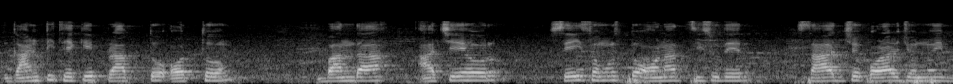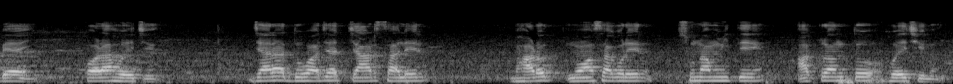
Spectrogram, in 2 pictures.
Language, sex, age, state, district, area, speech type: Bengali, male, 18-30, West Bengal, Kolkata, urban, read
